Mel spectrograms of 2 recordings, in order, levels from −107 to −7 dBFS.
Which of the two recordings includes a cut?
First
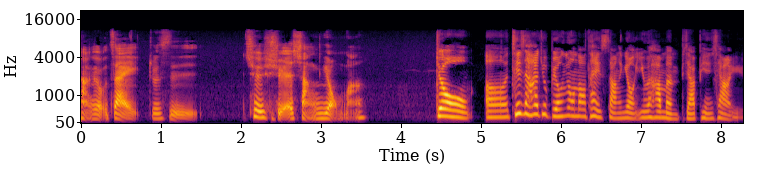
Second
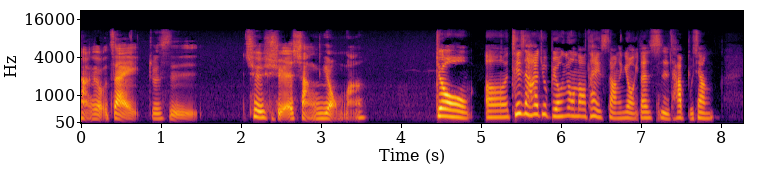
second; 1 cut; at 6.9 s

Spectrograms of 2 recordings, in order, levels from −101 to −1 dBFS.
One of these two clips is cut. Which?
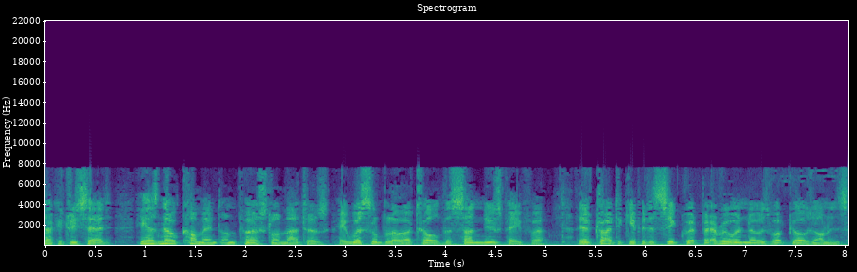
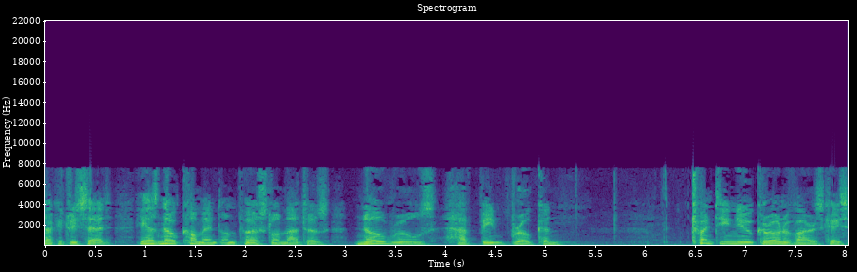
first; 1 cut; at 2.9 s

